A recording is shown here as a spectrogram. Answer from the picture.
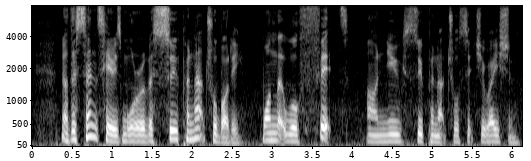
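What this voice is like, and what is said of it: Mancunian accent with Australian tinge. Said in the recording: “I've got a bit of an accent ... Manchester, where I'm from ... its original Mancunian ... sounding Aussie”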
